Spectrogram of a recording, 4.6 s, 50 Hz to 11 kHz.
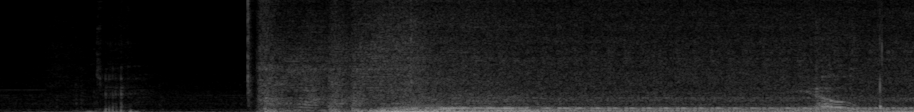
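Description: Turbocharged BMW E46 engine cranks briefly, then catches and fires up loudly, settling into a rough, steady run with a couple of light revs rising near the end.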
